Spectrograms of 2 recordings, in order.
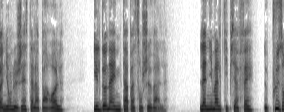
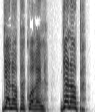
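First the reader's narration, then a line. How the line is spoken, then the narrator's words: Shouted. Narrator (French): cria Camille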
